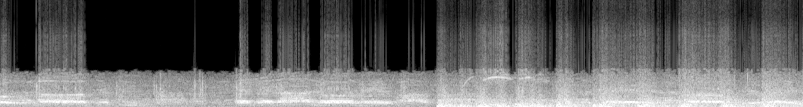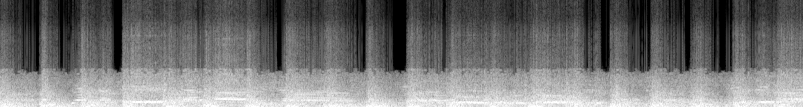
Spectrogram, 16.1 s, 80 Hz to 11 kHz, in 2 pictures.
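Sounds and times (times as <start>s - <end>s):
crowd chanting: 0.0s - 16.0s
steady low beat: 4.2s - 16.0s.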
